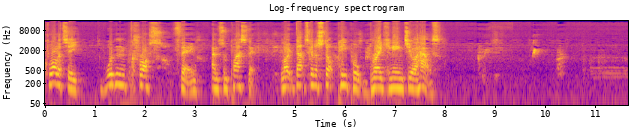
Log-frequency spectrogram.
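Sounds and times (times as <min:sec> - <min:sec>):
speech: 0:00.0 - 0:08.0
dog drawn-out whine: 0:08.6 - 0:11.6
dog barking: 0:09.7 - 0:10.5.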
